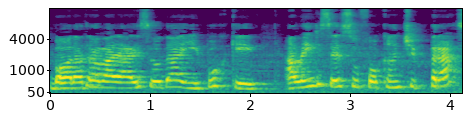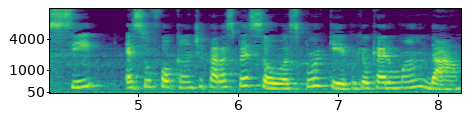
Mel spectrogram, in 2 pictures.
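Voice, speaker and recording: In a Brazilian accent, a woman speaks at a fairly slow pace. Her pitch is high, with ordinary variation. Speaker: live-stream therapist / systemic coach. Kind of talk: live stream talk. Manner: casual, conversational.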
